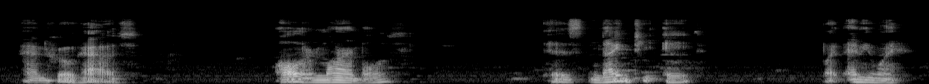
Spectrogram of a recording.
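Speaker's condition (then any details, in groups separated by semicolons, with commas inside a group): Multiple sclerosis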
